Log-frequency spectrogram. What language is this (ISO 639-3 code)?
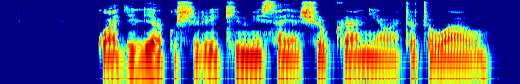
swa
